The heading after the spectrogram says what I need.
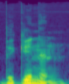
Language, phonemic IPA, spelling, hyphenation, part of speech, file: German, /bəˈɡɪnən/, beginnen, be‧gin‧nen, verb, De-beginnen.ogg
- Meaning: 1. to begin; to commence; to be started 2. to start, to begin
